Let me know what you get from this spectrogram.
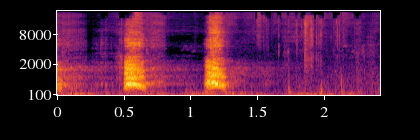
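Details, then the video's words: A female dog, said to always back-talk her owner and insist on having the last word, gives two short, loud barks about half a second apart, followed by faint quieter sounds. "My DOG Is ALWAYS Back Talking ME!"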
